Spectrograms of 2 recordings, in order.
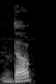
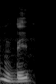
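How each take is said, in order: First: It ends in a short 'uh' vowel. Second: It ends in a long 'ee' vowel. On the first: The next word starts with a consonant sound. "कहाँ पे द पढ़ते हैं" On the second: The next word starts with a vowel sound. "कहाँ पे दी पढ़ते हैं"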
